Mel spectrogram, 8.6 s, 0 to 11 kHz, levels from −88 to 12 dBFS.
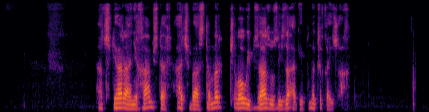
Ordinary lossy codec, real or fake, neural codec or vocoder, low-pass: Opus, 24 kbps; real; none; 9.9 kHz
